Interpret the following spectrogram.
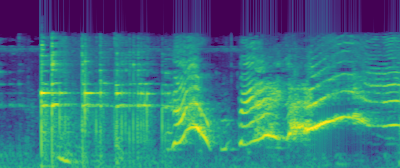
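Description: A sudden clink that rings on briefly at one high pitch, followed by a high-pitched voice wailing in long rising and falling glides.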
